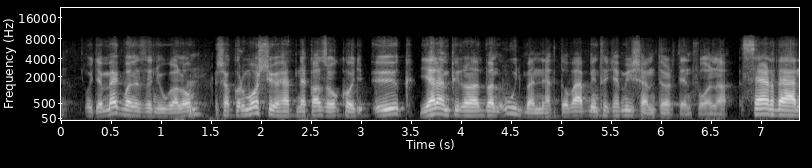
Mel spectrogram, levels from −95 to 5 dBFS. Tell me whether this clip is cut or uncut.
cut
